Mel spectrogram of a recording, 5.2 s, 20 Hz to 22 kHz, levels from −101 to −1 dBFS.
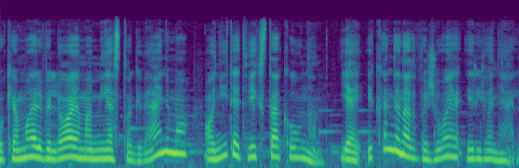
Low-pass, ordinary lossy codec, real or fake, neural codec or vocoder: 14.4 kHz; Opus, 64 kbps; real; none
